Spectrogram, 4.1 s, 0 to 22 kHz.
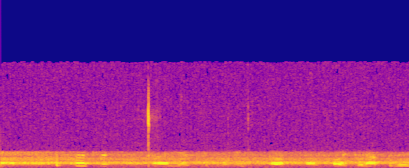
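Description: Single-sideband voice coming from an HF transceiver's speaker on the 40 m band: a distant station talking faintly over steady band hiss, with a laugh about a second in. The voice sounds thin and narrow, cut down by the receiver's filter.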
